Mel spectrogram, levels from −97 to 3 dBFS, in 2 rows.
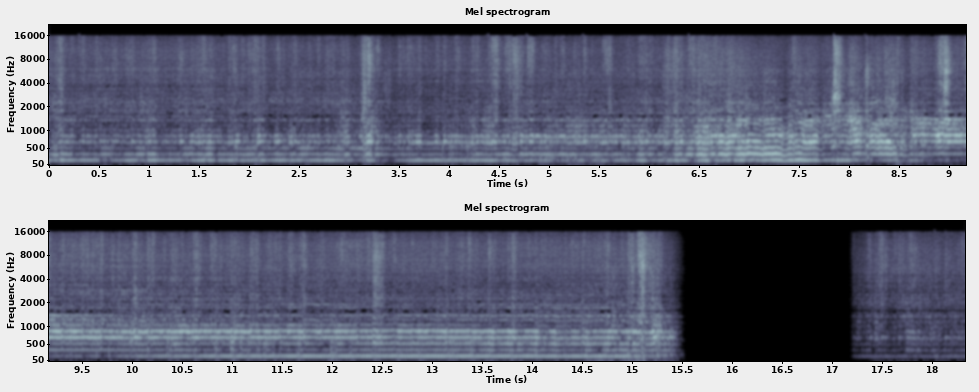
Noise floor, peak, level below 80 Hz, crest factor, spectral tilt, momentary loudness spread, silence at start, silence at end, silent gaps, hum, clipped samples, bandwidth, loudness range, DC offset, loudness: under -90 dBFS; -4 dBFS; -74 dBFS; 26 dB; -2.5 dB/octave; 11 LU; 0 s; 0 s; 15.54-17.17 s; none; under 0.1%; 16 kHz; 6 LU; under 0.1%; -29 LUFS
